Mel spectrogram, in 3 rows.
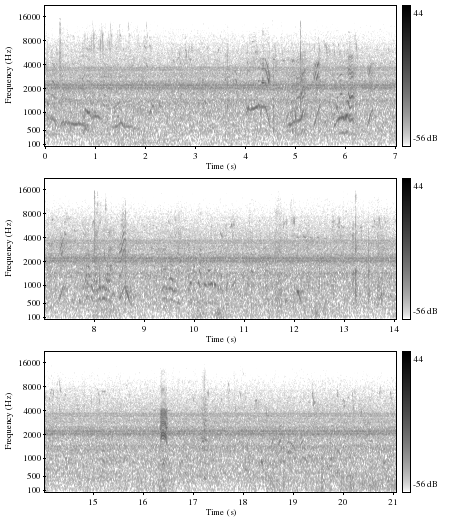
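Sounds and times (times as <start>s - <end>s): bird call: 16.3s - 17.4s.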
